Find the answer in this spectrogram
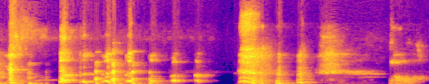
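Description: Women laughing in short, repeated bursts.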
